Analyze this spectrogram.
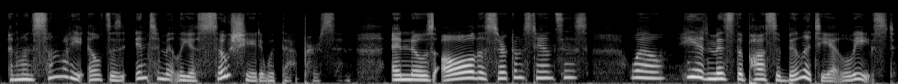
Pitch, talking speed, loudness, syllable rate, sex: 245 Hz, 140 wpm, -19 LUFS, 5.4 syllables/s, female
